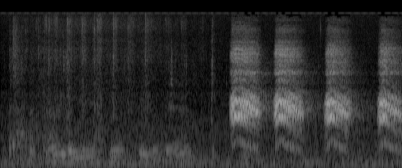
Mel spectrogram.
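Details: A person talks to a crow they are feeding; then the bird bursts into four loud, raspy caws in quick succession, cawing at something.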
